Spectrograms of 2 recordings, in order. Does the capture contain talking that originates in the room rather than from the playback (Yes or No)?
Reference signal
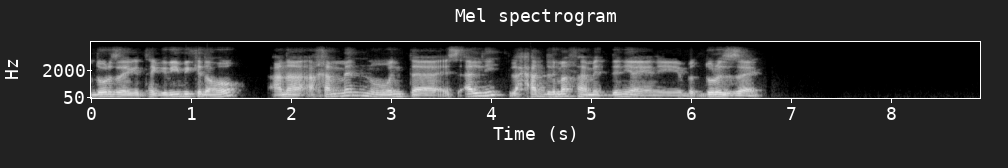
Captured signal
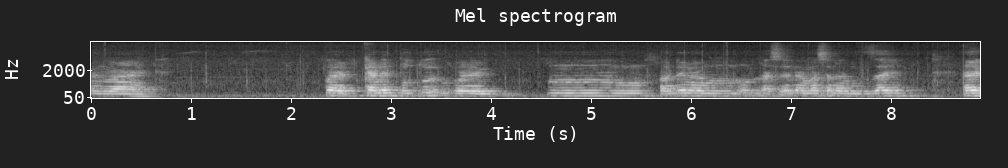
Yes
